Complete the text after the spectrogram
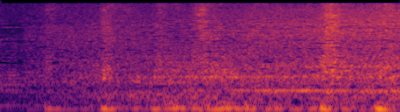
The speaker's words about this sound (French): là on sort de la gare de Francfort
